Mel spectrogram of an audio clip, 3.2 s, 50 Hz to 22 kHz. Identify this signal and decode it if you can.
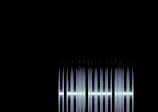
Morse code, heard as a keyed tone, about 44 wpm, 700 Hz. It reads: T713
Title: Numbers - Contest Style - 4-Digit 45wpm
